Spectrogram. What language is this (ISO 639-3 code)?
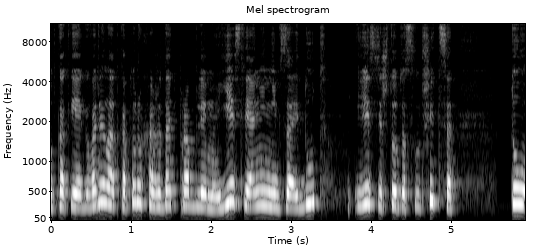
rus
